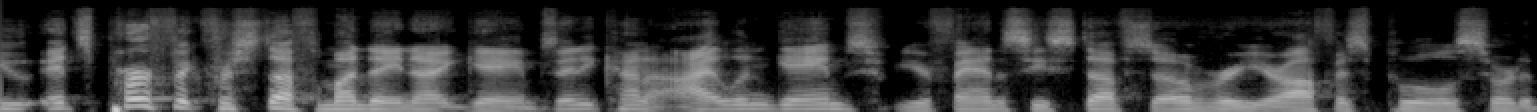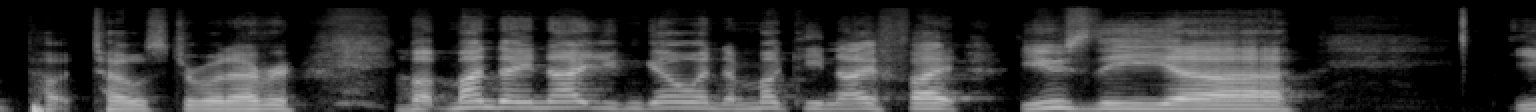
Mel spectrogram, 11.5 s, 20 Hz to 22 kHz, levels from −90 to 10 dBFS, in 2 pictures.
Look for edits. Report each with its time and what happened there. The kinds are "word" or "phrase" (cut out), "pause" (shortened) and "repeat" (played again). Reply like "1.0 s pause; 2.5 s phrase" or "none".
1.2 s word; 7.2 s word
